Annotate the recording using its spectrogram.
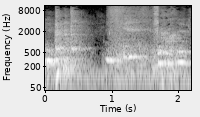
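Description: Faint, low talk in a small room, with a brief near-quiet gap partway through; no distinct cooking sound stands out.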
